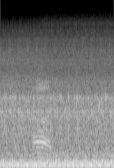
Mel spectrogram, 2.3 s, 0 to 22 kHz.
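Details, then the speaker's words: 1994 2500 diesel truck after a new fuel filter; it fired right off after the glow plugs cycled off, better than before. Steady low diesel idle with an even beat and no misfire or stumble; it runs clean. "But as you saw, I let I let the uh glow plugs turn off and as soon as I hit the key, she fired right off. Actually fired off way better than she ever did before."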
